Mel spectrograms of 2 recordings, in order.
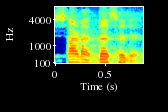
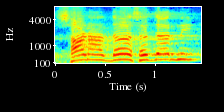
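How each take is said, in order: First: Said in the usual way. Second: High and slow, dragging out સાડા દસ હજારની; aghast echo. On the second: Retold or imitated. Husband repeating the sari price high and slow in dismay.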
